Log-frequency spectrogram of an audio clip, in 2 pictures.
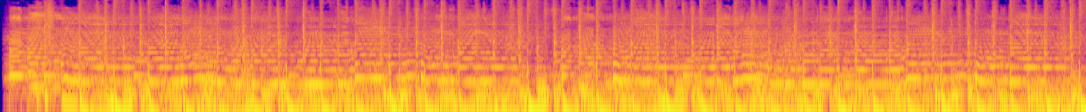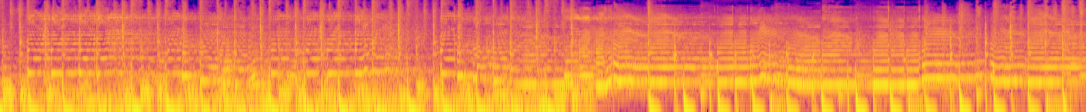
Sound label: Veena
